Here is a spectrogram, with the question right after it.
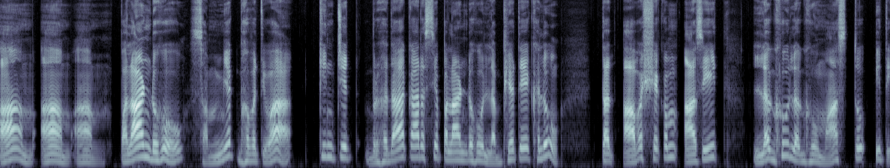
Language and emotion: Sanskrit, neutral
